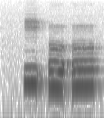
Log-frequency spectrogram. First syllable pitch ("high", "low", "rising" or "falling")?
high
